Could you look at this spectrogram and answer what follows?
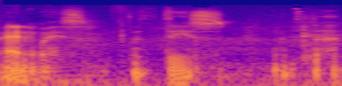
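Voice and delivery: hushed whisper to a pet. Real, not acted. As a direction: whisper softly.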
